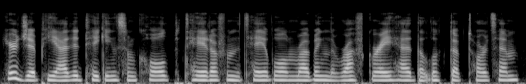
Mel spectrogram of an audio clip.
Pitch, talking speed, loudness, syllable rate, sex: 195 Hz, 250 wpm, -17 LUFS, 6.0 syllables/s, female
